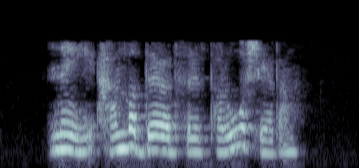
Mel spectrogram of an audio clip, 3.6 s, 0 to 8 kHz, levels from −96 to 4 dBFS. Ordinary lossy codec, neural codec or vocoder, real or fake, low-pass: AAC, 16 kbps; none; real; 7.2 kHz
